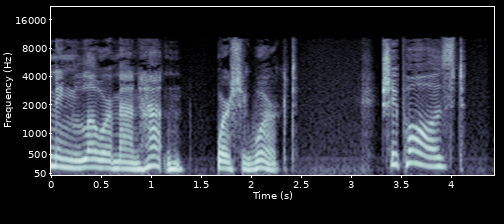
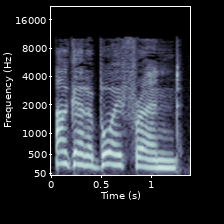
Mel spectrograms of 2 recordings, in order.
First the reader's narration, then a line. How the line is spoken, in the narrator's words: said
